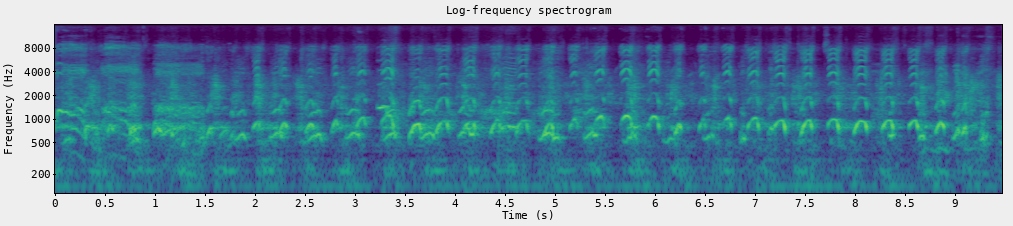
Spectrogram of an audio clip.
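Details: Double coat German shepherds at a pet shop in Ranchi, Jharkhand, giving a rapid, overlapping stream of high, arched whines and yelps, several voices repeating about every quarter second with faint background noise.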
